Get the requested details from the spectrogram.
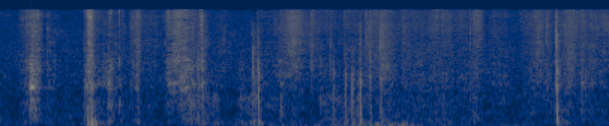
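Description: Dirt and roots rustle and crackle as a hand pulls at them.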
